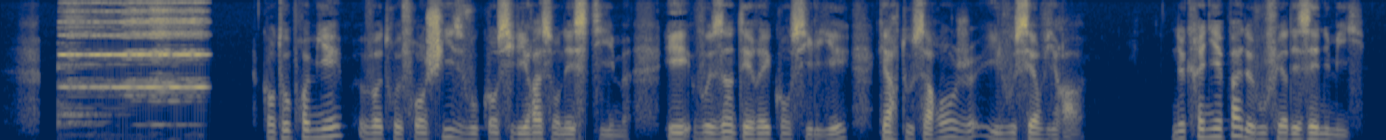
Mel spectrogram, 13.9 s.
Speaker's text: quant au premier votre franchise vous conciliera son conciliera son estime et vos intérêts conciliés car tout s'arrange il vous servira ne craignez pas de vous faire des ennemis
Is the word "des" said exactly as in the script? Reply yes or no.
yes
